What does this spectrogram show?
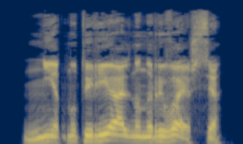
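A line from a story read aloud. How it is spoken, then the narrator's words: Barked. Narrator (Russian): Рявкнула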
